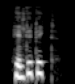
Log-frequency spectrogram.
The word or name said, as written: heltedigt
